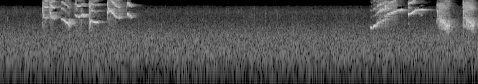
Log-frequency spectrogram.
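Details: Orange-headed thrush singing over a steady hiss of running water: two bursts of quick, high, chirpy notes about four seconds apart, separated by a gap where only the water is heard.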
